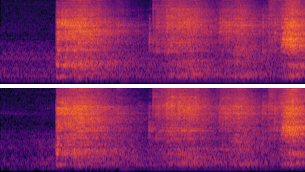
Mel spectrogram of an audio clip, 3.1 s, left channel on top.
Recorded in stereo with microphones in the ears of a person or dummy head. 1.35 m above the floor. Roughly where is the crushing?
Centre.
